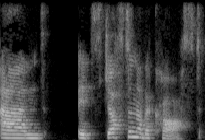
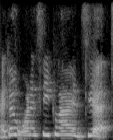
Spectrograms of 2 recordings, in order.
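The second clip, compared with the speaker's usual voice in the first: high, small, timid, nervous inner voice. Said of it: "that little voice going".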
